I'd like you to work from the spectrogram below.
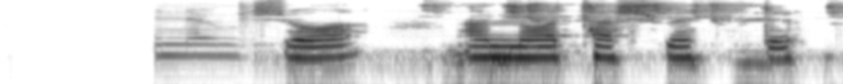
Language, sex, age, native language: Icelandic, female, 7, Icelandic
